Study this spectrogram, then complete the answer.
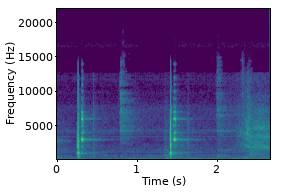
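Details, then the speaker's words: Lexus LS400 1UZ-FE VVT-i engine harness adapted for a Lexus IS200 swap: two crisp single clicks about a second apart in a quiet bay as the A/C magnetic clutch relay, in the fuse box beside the ECU, is commanded via OBD2 active test; relay switching normally. "so the ac media clutch relay is activating from the one user ecu when i do the command via the active tests on the obd2 machine"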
